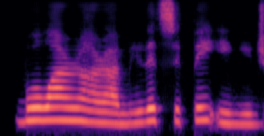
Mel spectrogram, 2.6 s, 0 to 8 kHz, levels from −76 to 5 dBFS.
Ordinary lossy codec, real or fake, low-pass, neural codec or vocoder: none; fake; none; codec, 16 kHz, 0.2 kbps, FocalCodec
